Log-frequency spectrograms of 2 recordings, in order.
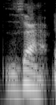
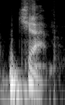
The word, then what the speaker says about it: Czap: Is it Kevin Zapp? – Yeah, it's Chap. – Chap, right, okay. – I think Chap is how it's pronounced. – That's, I get you. – At least that's how he, like, it's on their website. It's just like right, Kevin CZAP.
